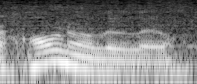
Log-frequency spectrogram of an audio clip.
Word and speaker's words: Honolulu: Head over the mountains and see for everyone else usually pronounces it as Hanolulu, but I guess if he said it like that, then it must be called Honolulu.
